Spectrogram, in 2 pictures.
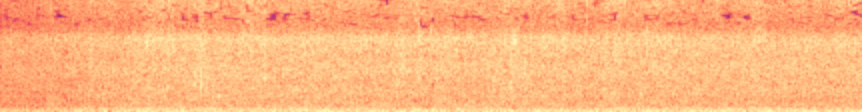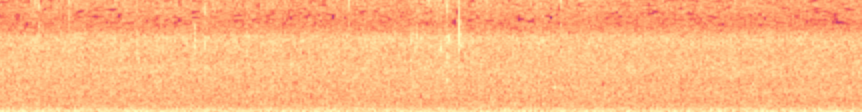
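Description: Water sloshing as a plastic gold pan of river gravel is shaken and washed just under the surface of a shallow river, over the steady sound of running water, with a few faint clicks scattered through.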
